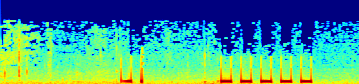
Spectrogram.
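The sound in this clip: Telephone tones as a call to a radio phone-in connects: a brief early beep, then a quick row of five evenly spaced, clear electronic tones at a steady pitch.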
